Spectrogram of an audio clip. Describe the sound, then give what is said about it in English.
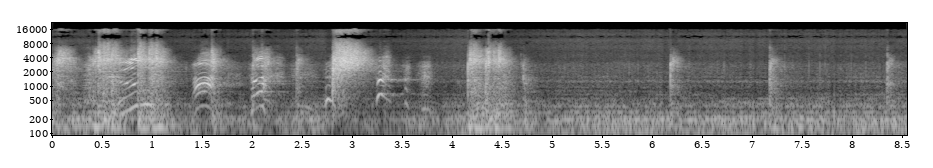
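Gunshots ring out in a radio drama: a series of sharp, loud cracks in the first half, then fainter, sparser reports over a steady background. “I'll give you three, Watson, then I shoot.”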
